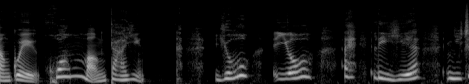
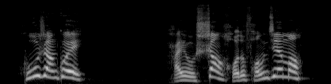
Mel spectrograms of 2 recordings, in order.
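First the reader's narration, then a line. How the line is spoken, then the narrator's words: Calling out. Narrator (Chinese): 一进门便喊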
